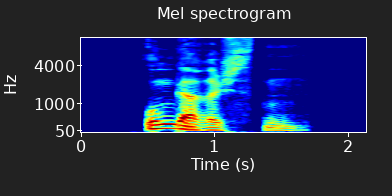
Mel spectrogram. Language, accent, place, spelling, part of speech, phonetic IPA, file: German, Germany, Berlin, ungarischsten, adjective, [ˈʊŋɡaʁɪʃstn̩], De-ungarischsten.ogg
- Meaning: 1. superlative degree of ungarisch 2. inflection of ungarisch: strong genitive masculine/neuter singular superlative degree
